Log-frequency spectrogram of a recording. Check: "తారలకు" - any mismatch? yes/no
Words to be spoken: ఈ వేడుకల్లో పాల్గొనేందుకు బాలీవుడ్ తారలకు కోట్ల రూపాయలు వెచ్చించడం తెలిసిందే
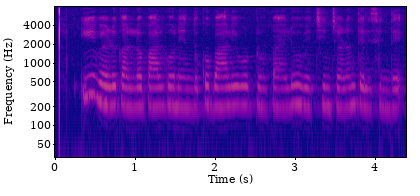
yes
